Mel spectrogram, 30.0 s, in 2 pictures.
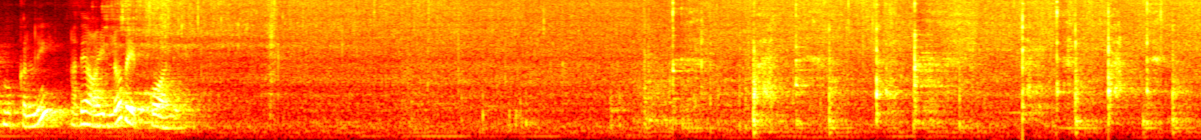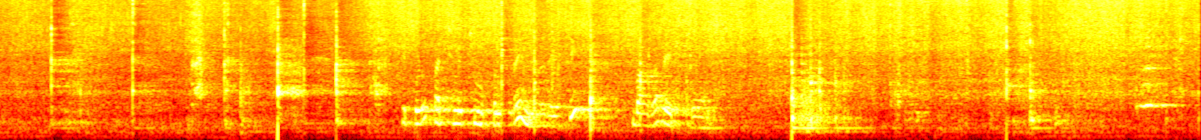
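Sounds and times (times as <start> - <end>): carrot sizzling in hot oil: 1.2 - 30.0
steel spoon scraping a pan: 8.0 - 15.0, 15.6 - 20.1, 25.4 - 30.0.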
